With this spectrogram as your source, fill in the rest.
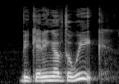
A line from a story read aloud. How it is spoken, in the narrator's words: said Pop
